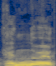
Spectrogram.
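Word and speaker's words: 天皇: 천황이라고 부르니까 제가 이제 천황을 덴노라고 말한다고 말씀을 드렸는데, 천황을 일본어로 발음하면 덴노, 그래서 독일에서는 뭐 황제를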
